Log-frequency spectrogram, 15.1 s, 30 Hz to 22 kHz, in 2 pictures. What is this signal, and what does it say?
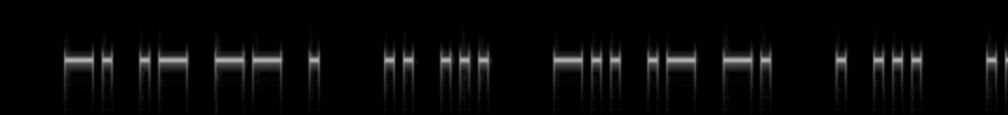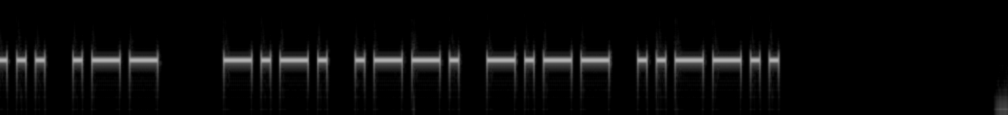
Morse code, heard as a keyed tone, about 17 wpm, 700 Hz. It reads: NAME IS DAN ES HW CPY?
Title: Speed-Racing Common QSO Phrases - 17wpm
